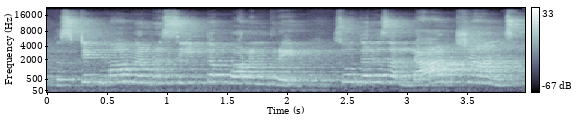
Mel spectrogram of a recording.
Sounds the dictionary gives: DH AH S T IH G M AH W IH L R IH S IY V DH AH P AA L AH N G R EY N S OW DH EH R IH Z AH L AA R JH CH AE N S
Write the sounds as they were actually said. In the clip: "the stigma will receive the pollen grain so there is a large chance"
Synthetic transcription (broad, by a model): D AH S T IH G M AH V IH L R IH S IY V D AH F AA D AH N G R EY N S OW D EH R IH Z AH L AA R JH CH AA N S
